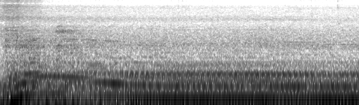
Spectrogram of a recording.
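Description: Ford car's engine starting: it catches right at the start, revs up briefly over the first second or so, then settles into a steady idle.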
